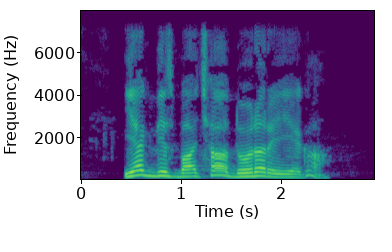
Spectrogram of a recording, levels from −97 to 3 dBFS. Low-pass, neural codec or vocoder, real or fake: 7.2 kHz; none; real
